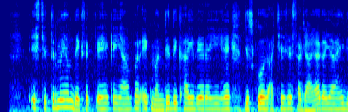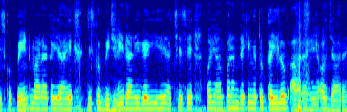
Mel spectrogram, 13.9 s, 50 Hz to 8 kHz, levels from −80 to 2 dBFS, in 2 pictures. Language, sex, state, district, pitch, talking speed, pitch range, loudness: Hindi, male, Maharashtra, Sindhudurg, 150 Hz, 210 wpm, 140-155 Hz, -30 LUFS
